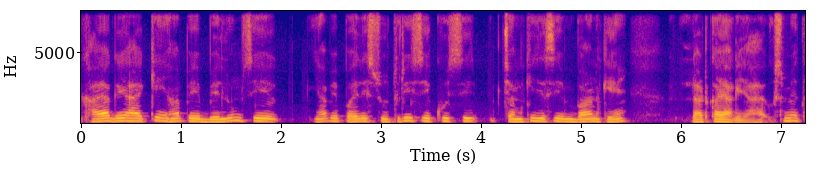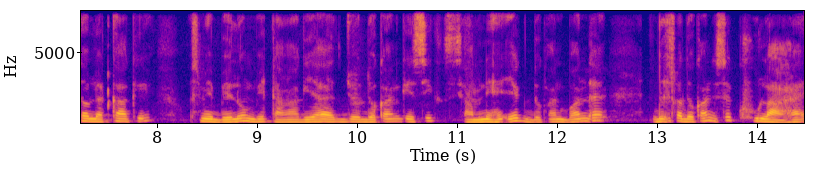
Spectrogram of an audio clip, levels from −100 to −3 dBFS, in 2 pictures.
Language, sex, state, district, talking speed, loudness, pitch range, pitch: Hindi, male, Bihar, Madhepura, 180 wpm, -23 LUFS, 150-180 Hz, 165 Hz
